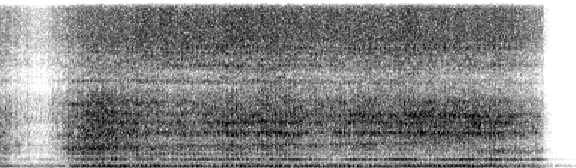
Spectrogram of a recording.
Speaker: Can you hear the difference in that tone? That is tear out happening.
